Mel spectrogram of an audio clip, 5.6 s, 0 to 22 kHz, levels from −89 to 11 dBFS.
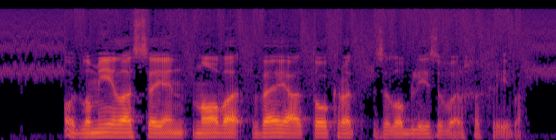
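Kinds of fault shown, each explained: Converter idle tones: a tone around 3 kHz, about 17 dB below the speech, runs throughout, from an undithered delta-sigma converter falling into repeating bit patterns.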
